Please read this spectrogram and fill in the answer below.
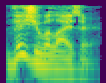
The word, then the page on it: visualizer: British English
